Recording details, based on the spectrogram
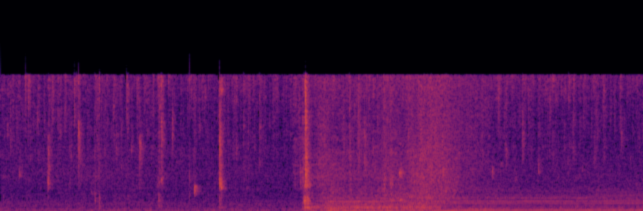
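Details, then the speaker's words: Septic system effluent pump after clearing a high-level alarm: a click, then a steady low hum with faint whine over trickling water as the float is lifted; pump cleared of debris with a power washer, running normally. "so hopefully you can hear that pump running so my case i got a little lucky just by using the power washer and spraying that crap and uh no pun intended debris from around the pump it's been working fine ever since"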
